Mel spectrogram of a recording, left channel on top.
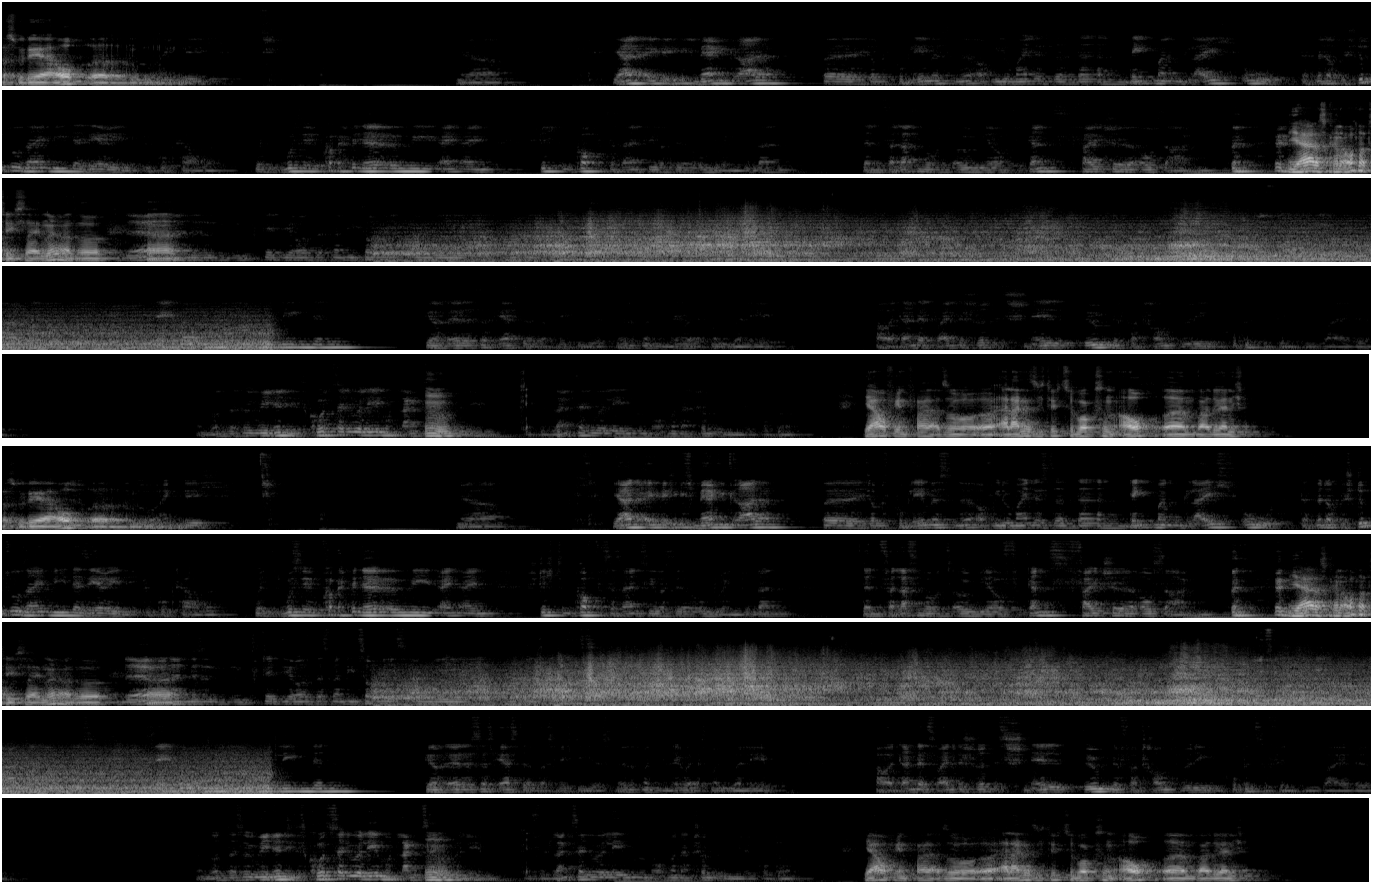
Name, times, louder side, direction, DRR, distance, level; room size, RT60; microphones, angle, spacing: voice 1, 0.0-1.9 26.6-28.4 28.8-29.1 59.0-59.3 63.4-67.2, left 2 dB, 45° left, 0.7 m, -29 dB
voice 2, 0.5-0.9 1.2-2.8 3.2-3.3 4.5-5.1 5.7-7.9 8.2-22.0 22.3-27.0 28.5-33.8 34.3-36.9 37.2-44.7 45.3-49.3 49.8-54.8 56.7-59.7 60.0-62.8, right 2 dB, 90° right, 1.0 m, -44 dB
sound 1, 31.1-43.8, right 2 dB, 35° right, 0.6 m, -33 dB
9.3 x 5.2 x 6.5 m
head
